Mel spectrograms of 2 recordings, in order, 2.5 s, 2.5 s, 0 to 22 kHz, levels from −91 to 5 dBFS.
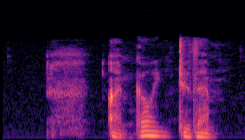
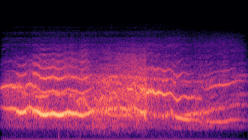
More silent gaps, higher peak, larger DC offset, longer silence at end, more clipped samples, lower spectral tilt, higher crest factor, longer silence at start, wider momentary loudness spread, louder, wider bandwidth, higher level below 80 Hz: neither; about the same, -4 dBFS vs -2 dBFS; second, under 0.1% vs 0.2%; first, 0.3 s vs 0 s; neither; first, -5 dB/octave vs -1 dB/octave; first, 22 dB vs 12 dB; first, 0.45 s vs 0 s; about the same, 15 LU vs 13 LU; second, -24 LUFS vs -14 LUFS; about the same, 7.6 kHz vs 7 kHz; first, -62 dBFS vs -68 dBFS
